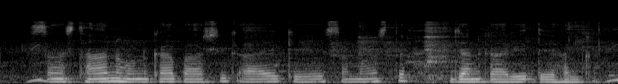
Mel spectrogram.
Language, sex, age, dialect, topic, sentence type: Maithili, female, 18-24, Southern/Standard, banking, statement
